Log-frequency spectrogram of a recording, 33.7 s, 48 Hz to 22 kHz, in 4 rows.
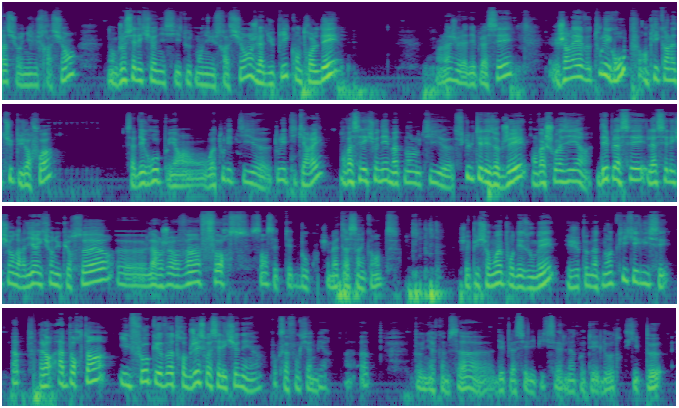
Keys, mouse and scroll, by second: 0.6 click, 1.3-2.7 drag, 2.9 middle click, 4.2 ctrl+d, 5.0-6.4 ctrl+drag, 6.5 ctrl+middle click, 6.5 ctrl+click, 9.0 click, 14.5 click, 20.8 click, 21.1 KP_6, 22.0 KP_0, 22.2 KP_Enter, 22.6 KP_Subtract, 24.6 click, 25.8 ctrl+z, 26.9 click, 27.6 click, 28.6 click, 29.8-31.0 drag, 31.1 click, 32.0 click, 33.0 click, 33.6 click.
